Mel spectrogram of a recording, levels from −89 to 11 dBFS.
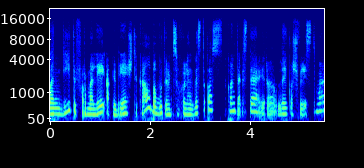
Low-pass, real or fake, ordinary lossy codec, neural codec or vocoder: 19.8 kHz; fake; MP3, 64 kbps; codec, 44.1 kHz, 2.6 kbps, DAC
